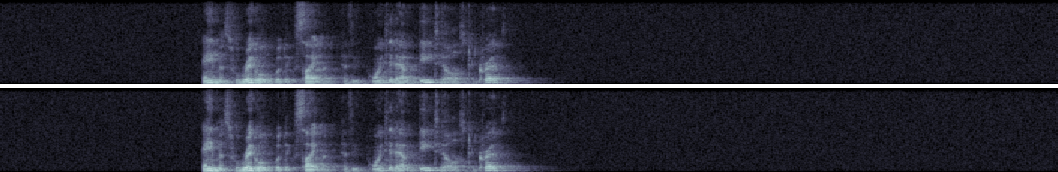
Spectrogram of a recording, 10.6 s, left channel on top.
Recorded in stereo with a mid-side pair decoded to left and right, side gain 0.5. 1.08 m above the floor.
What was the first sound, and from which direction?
A man speaking, 35° right.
